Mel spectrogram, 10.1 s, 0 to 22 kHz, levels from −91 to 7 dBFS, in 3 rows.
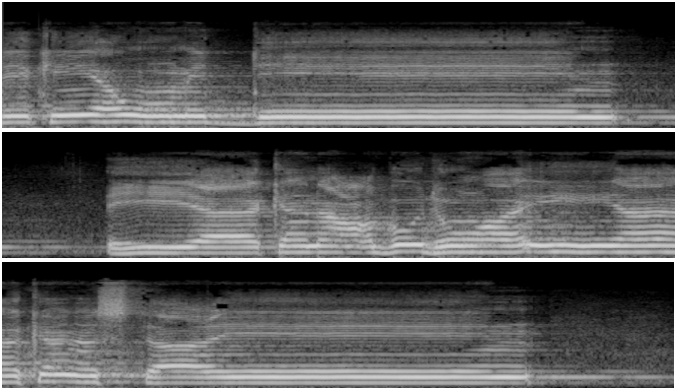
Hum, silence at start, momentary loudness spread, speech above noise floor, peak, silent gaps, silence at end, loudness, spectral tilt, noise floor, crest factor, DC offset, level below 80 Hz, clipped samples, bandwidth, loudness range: none; 0 s; 5 LU; 25 dB; -6 dBFS; none; 0.05 s; -15 LUFS; -6 dB/octave; -39 dBFS; 8 dB; under 0.1%; -54 dBFS; under 0.1%; 9.6 kHz; 2 LU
